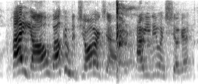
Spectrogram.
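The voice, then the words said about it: Bad put-on Southern accent. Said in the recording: “Is that the worst Southern accent you've heard in your life? Because it's up there.”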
